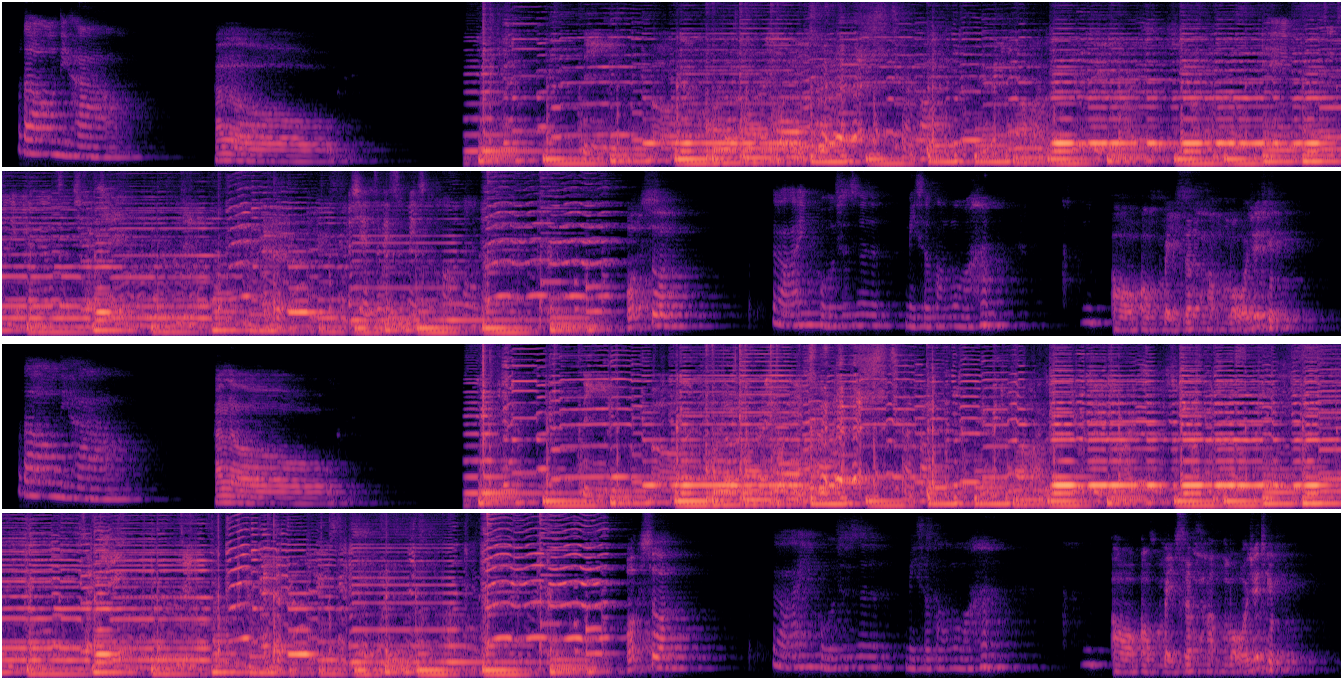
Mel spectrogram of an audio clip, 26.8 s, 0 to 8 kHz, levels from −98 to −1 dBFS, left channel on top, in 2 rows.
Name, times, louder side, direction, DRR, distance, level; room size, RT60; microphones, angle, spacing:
voice 1, 0.2-1.3 8.6-8.9 12.6-14.7 15.1-15.5 16.9-18.3 19.0-19.2 21.1-23.3 24.2-24.3, left 2 dB, 75° left, -1 dB, 3.5 m, -48 dB
voice 2, 2.1-3.3 5.8-6.2 6.5-8.4 8.9-12.1 16.0-16.5 19.6-20.1 24.5-26.1, right 1 dB, 75° right, 0 dB, 3.1 m, -42 dB
sound 1, 4.6-19.5, right 3 dB, 50° right, 0.9 m, -30 dB
sound 2, 12.7-17.8, left 1 dB, 15° left, 1.6 m, -48 dB
25.5 x 12.5 x 3.5 m, 0.84 s
head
